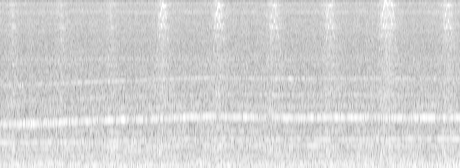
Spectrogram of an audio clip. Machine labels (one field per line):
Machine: slide rail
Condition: normal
